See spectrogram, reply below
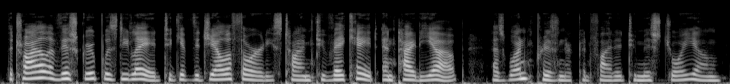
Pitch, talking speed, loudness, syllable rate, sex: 210 Hz, 215 wpm, -18 LUFS, 5.6 syllables/s, female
